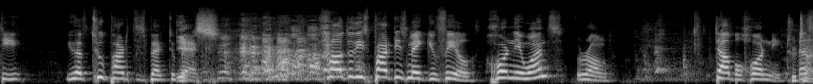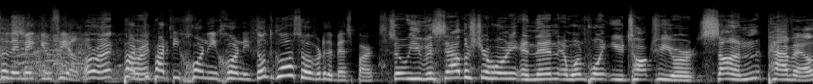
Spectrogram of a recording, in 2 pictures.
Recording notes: LIVE from Comedy Bar in Toronto! A live episode from Comedy Bar in Toronto, Canada as part of the legendary Laugh Sabbath series.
